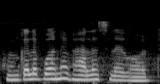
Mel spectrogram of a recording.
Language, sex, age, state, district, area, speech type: Assamese, female, 45-60, Assam, Jorhat, urban, spontaneous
